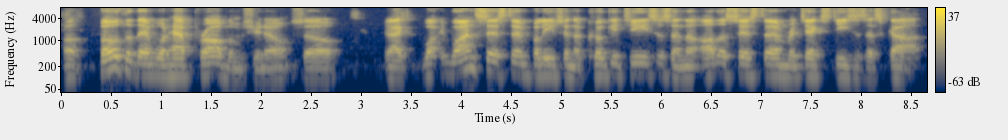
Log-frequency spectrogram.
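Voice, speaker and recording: A man from Denmark with a Danish accent, talking in halting, rough-edged speech with restarts on a casual video call. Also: medium pitch, pushed and bright. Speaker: video chat participant.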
